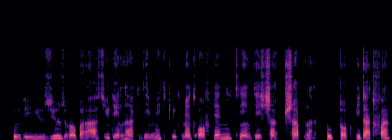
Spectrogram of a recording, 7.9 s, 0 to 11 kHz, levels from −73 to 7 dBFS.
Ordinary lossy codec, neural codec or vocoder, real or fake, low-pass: MP3, 48 kbps; codec, 16 kHz, 4 kbps, FunCodec, trained on Chinese and English, 50 frames a second; fake; 7.2 kHz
